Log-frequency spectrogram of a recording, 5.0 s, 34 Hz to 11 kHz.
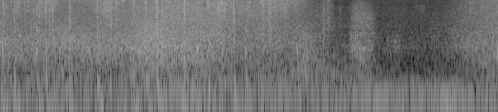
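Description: Roach the horse gallops in The Witcher 3, a steady rhythmic clatter of hooves carrying on close and loud across the whole stretch, over a low rumbling game ambience.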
